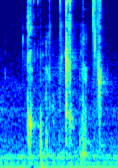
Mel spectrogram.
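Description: Crunchy chewing with a handful of sharp, irregular bites and mouth clicks, fairly quiet and with no voices over it.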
